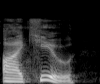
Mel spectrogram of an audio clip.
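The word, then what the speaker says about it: IKU: It's pronounced IQ, but it's spelled I-KU, as in Ku-band.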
